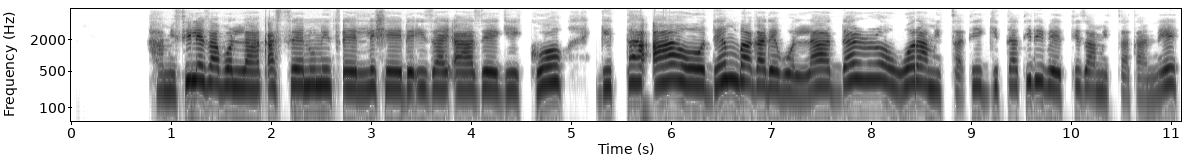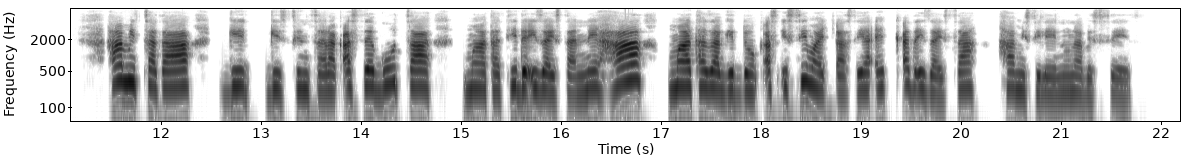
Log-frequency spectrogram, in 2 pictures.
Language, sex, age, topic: Gamo, female, 18-24, agriculture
